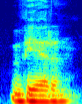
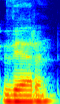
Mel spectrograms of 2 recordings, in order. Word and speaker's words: wären: How do you say That's how you say wären. So if how do you say this one? So you say and then you add wen, wären. That's how you pronounce this one.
